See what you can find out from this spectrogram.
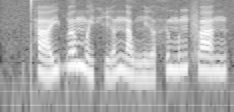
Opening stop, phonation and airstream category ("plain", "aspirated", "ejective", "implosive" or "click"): aspirated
